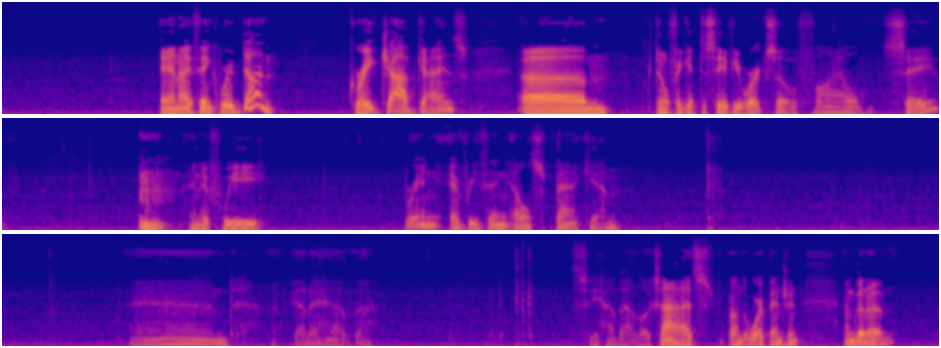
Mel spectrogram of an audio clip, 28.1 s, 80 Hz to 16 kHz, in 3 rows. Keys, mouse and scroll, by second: 0.1-0.6 middle drag, 2.2-10.1 middle drag, 16.4 KP_1, 17.3 middle click, 22.2-22.9 middle drag, 22.9 right click, 23.9 ctrl+KP_0.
